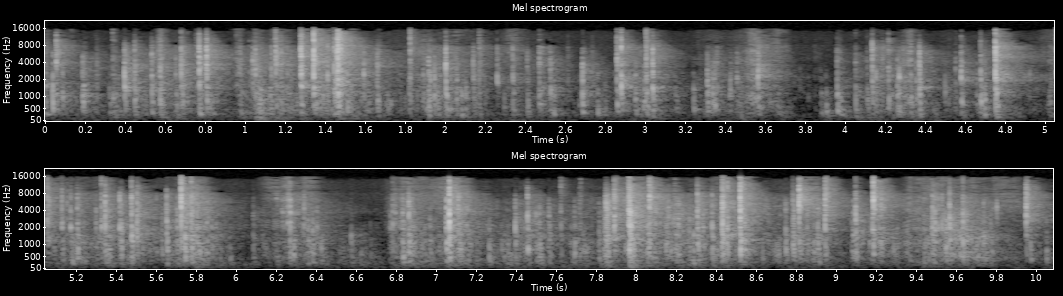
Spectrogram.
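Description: Plastic snack bag crinkling and crackling irregularly as hands squeeze and work it.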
